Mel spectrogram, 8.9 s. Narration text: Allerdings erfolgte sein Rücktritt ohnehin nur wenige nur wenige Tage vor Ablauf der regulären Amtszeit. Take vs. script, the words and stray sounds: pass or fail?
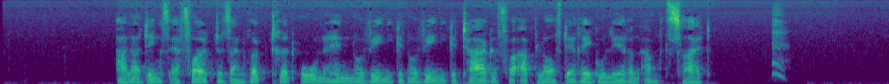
fail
